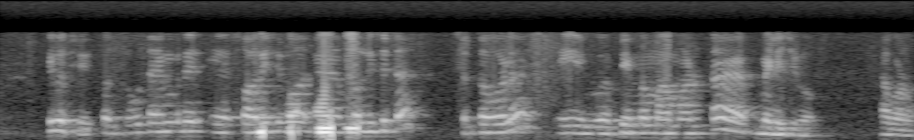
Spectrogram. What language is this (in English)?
Odia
